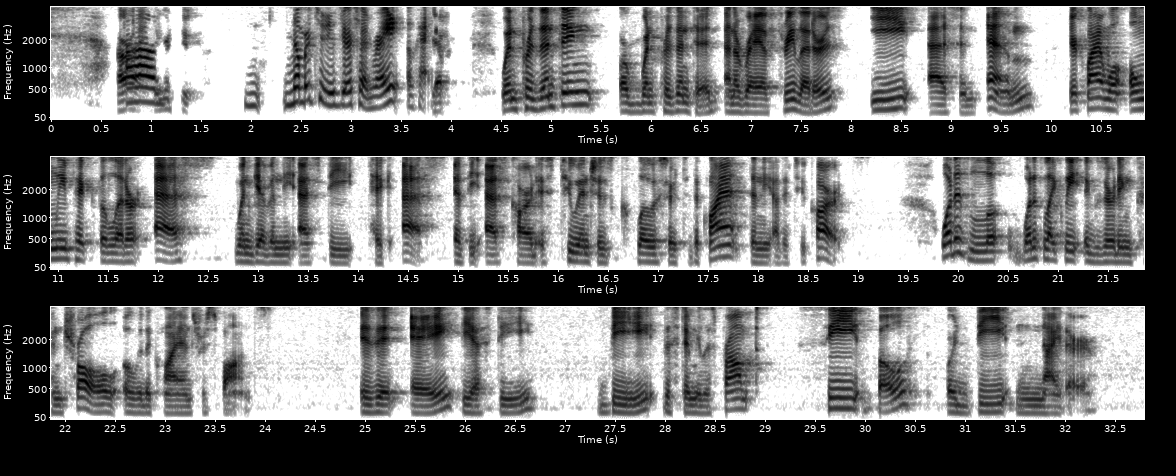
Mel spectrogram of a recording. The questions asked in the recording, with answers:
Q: What is likely exerting control over the client's response?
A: Okay, so I'm gonna say B, the stimulus prompt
